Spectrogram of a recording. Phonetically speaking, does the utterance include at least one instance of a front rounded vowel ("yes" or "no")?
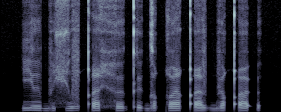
no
